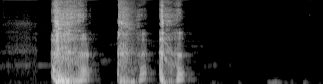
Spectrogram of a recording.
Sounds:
Cough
